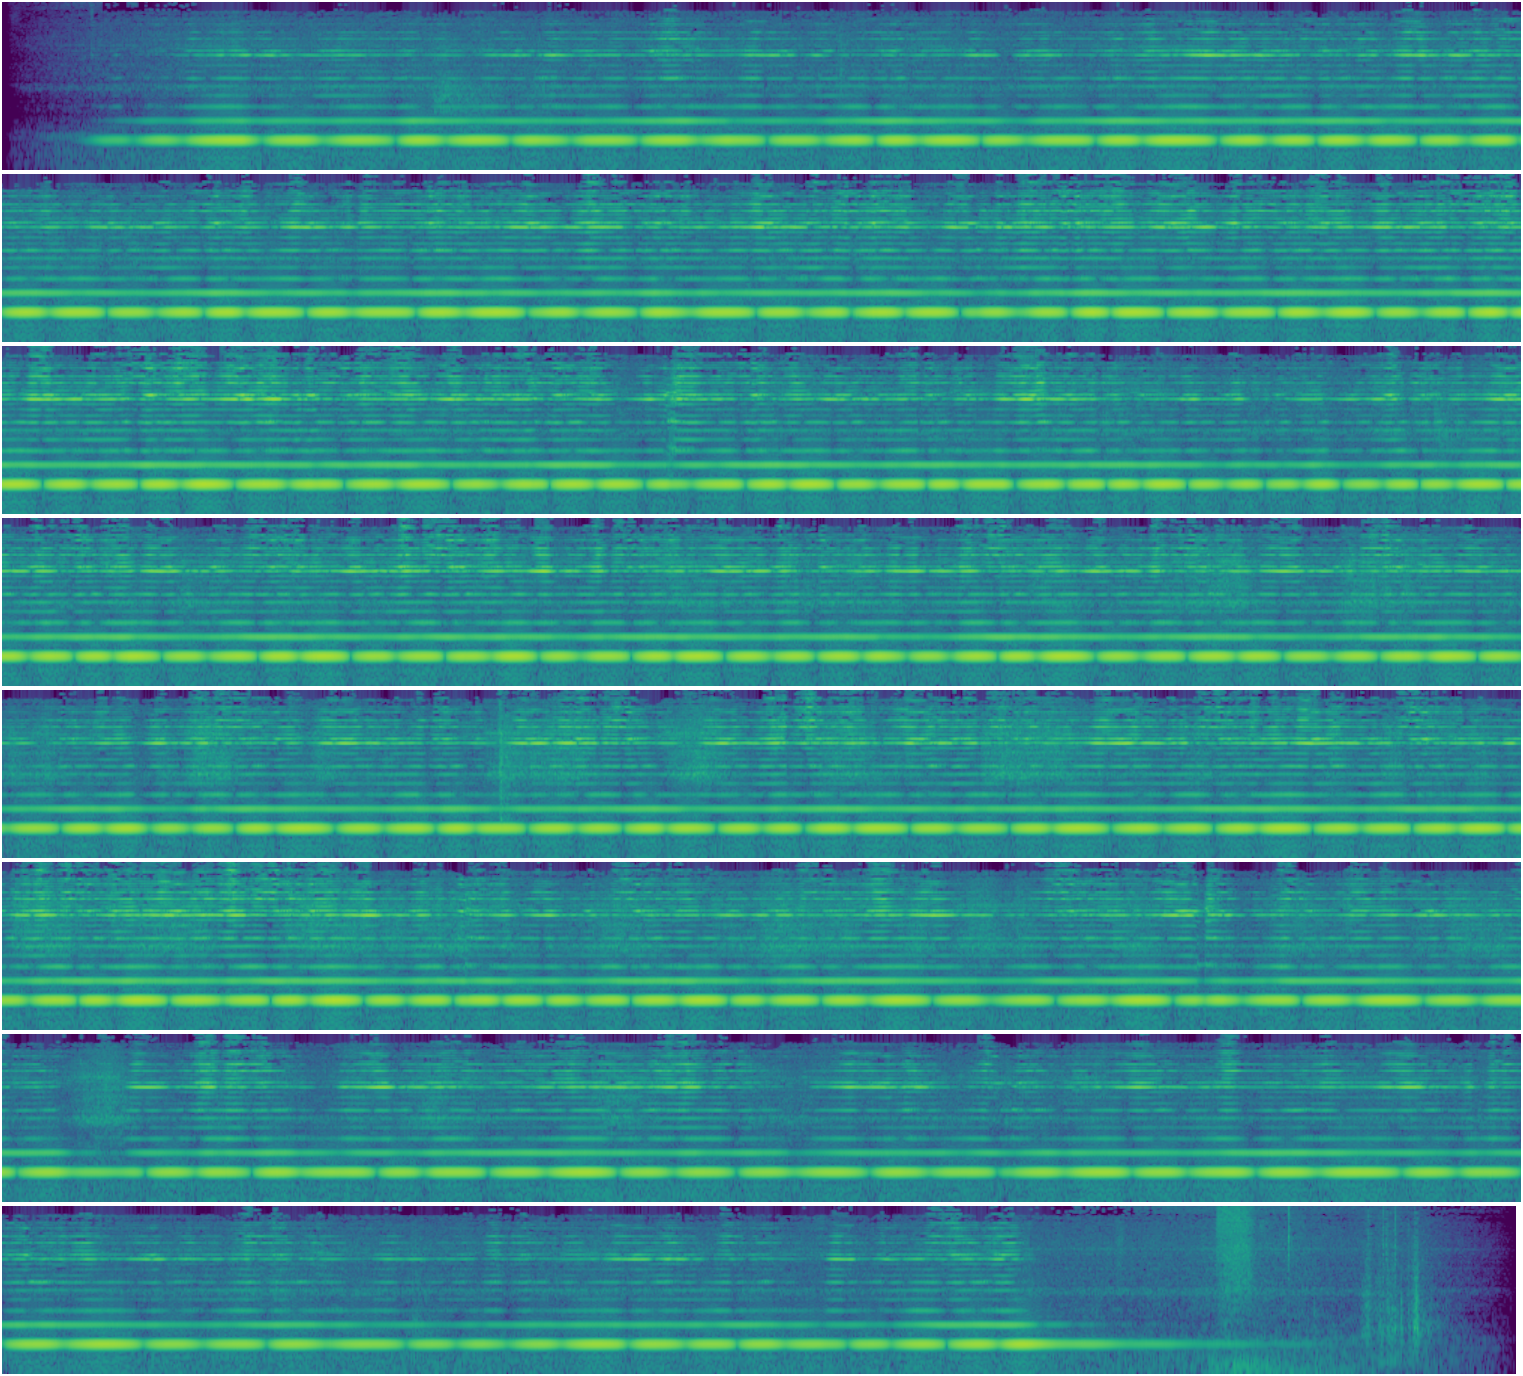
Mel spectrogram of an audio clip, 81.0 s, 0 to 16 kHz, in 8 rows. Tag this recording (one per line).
00-M002-s14
rim
rub
water
wineglass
